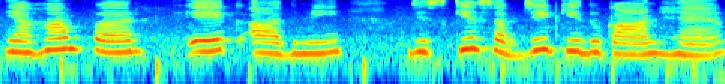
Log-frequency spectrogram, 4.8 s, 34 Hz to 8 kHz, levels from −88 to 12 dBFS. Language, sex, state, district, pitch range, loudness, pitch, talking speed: Hindi, female, Punjab, Pathankot, 250-300 Hz, -15 LUFS, 275 Hz, 110 wpm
